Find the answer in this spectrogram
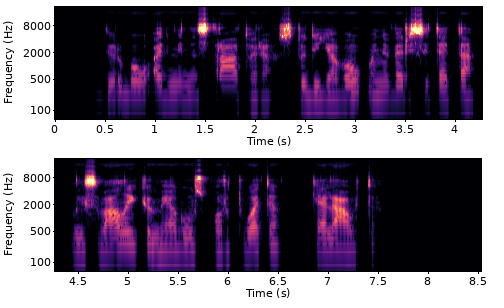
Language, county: Lithuanian, Vilnius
